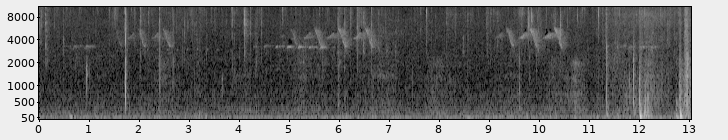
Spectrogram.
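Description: Near quiet in a snowy pine forest, with a small bird giving faint short chirps in little groups every few seconds. About twelve seconds in, footsteps start crunching and thudding in snow.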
